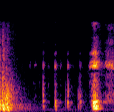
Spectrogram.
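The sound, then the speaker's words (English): Chairs being shuffled and rearranged by a man at Marlowe after hours: a heavy scraping clatter, then a quick run of wooden knocks and bumps, ending in another loud thud. No voices. “He's just rearranging the chairs right now.”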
